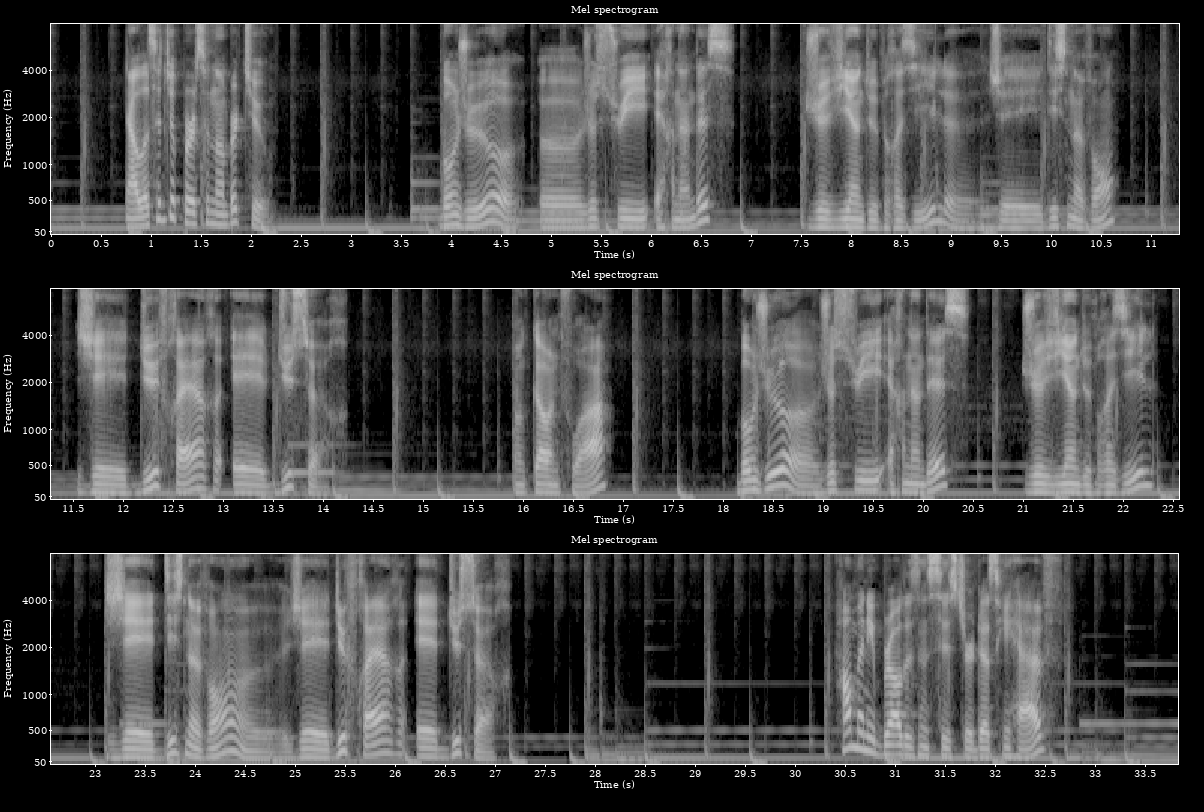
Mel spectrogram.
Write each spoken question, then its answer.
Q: How many brothers and sisters does he have?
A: Deux frères et deux sœurs.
